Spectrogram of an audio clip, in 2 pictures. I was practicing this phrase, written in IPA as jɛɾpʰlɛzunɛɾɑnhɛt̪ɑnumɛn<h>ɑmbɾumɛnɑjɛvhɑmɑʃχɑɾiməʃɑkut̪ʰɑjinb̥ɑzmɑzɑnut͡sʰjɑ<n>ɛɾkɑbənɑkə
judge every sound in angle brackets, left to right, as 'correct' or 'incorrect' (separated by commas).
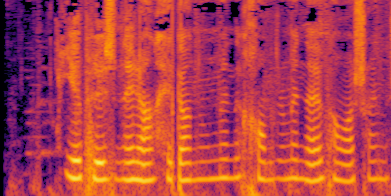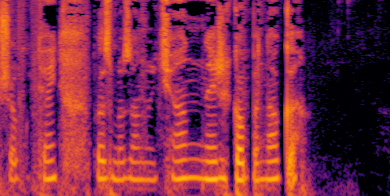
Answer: incorrect, incorrect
